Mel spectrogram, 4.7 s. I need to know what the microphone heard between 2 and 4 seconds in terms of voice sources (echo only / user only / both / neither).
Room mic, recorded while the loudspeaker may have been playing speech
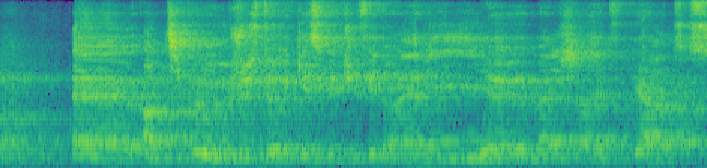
echo only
